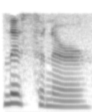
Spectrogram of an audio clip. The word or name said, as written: listener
